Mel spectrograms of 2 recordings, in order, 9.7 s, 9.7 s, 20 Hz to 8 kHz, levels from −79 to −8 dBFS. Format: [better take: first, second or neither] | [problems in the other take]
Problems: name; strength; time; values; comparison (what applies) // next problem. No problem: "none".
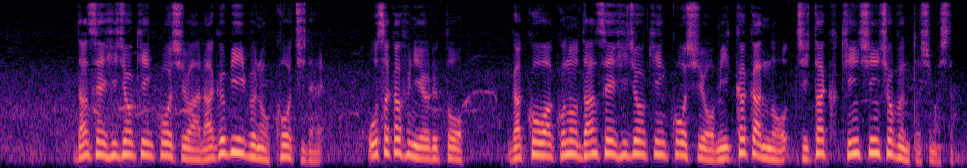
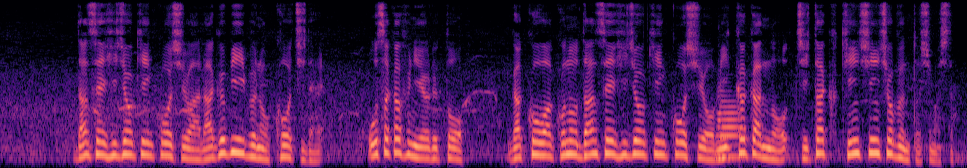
first | background sound (Brass instrument); 5 dB below the speech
